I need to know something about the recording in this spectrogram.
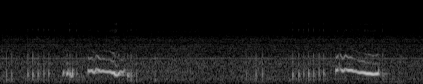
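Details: Adult female Blue Point Tonkinese cat with an unusual squeaky, high-pitched trilling purr; two phrases, each soft pulsed purring rising into a loud squeaky trill that slides downward, about three seconds apart.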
